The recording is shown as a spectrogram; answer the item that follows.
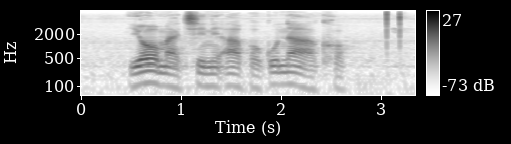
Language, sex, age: Xhosa, male, 31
